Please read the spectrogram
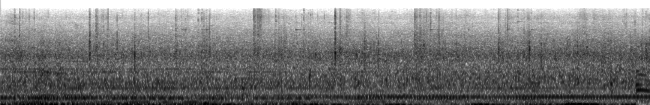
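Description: Soft background music with steady held low notes, over a fluctuating low rumble of wind and handling on a walking camera's microphone, with faint scattered ticks of footsteps.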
